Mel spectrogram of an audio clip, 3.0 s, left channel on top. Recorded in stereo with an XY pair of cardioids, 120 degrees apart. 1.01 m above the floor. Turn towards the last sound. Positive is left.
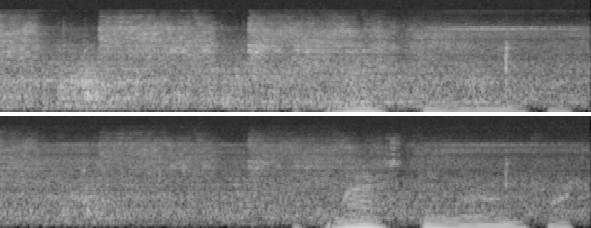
turn(degrees=-20)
